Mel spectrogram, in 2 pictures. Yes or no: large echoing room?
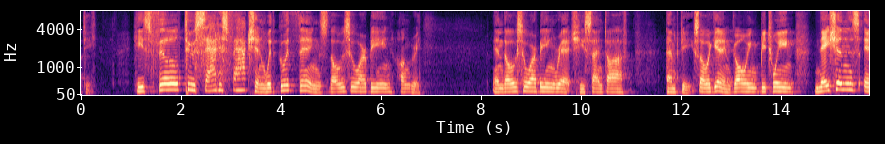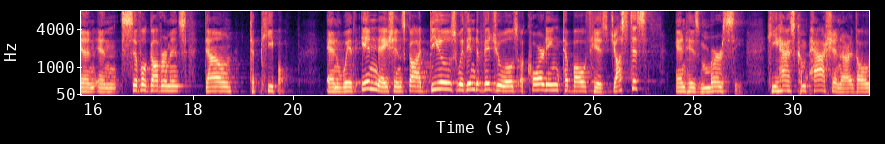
yes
